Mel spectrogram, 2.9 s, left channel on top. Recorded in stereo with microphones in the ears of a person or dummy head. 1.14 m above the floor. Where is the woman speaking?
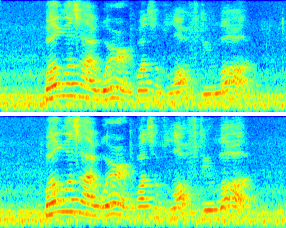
10° left (ahead or behind), 0.7 m; by 2.6 s 30° right (ahead or behind), 2.5 m.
